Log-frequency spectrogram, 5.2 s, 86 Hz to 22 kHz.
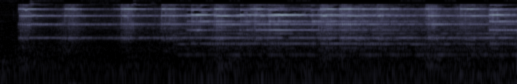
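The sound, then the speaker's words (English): Many ringing bells open a 1980s pop song, bright layered chimes struck again and again in a steady, shimmering wash, with no voices. “It's got an interminable introduction. It is bells. You can't argue with that. It's a lot of bells. Too many bells”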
